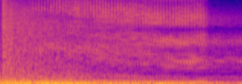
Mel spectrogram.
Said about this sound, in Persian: صدای رگبار کوتاهی اومد و دیگه صدای اون زن رو نشنیدم.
